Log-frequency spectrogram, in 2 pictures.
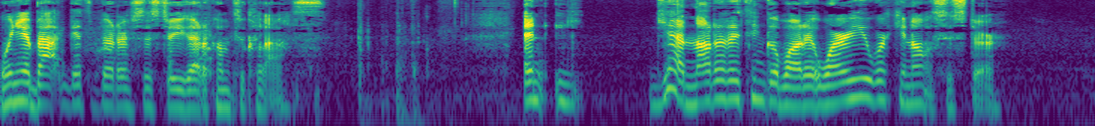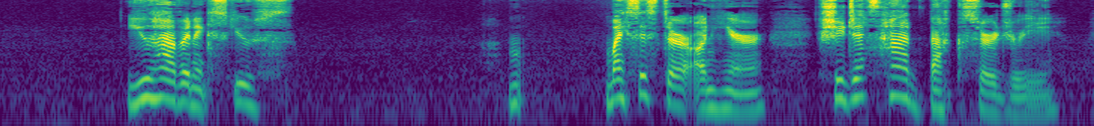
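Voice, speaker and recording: Her pitch fairly low and her tone bright and sharp, a woman with vocal fry speaks with lively intonation and long, frequent pauses. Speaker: beauty product seller livestreamer. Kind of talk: casual live stream chat. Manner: fast.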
